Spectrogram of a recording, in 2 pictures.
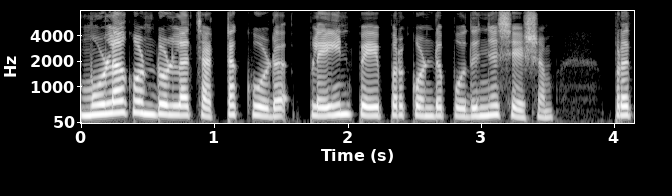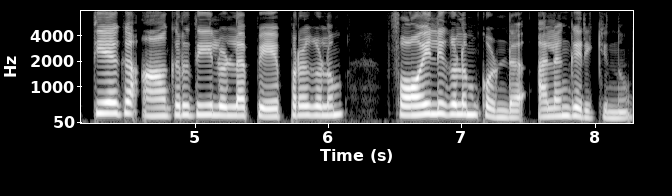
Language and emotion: Malayalam, neutral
